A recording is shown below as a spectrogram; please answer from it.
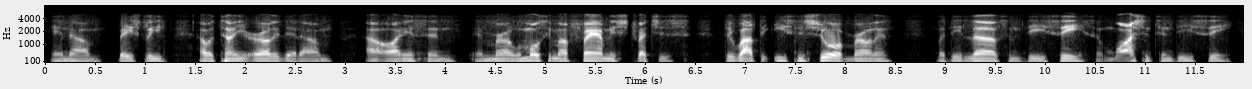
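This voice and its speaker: A man hosting a talk show in a folksy, encouraging way. His voice sits on the lower side. The sound is dry and a little dull, with no room around it. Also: moderate pace, dry recording. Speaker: radio talk show host. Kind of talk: casual interview chat.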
